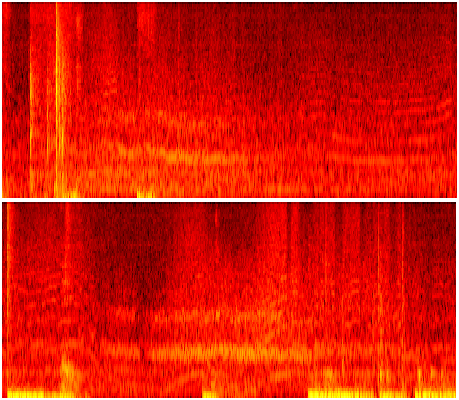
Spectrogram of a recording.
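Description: Car tyres squeal while drifting.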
